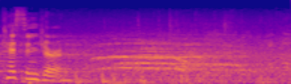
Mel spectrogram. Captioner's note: cheers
